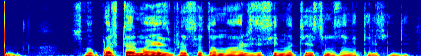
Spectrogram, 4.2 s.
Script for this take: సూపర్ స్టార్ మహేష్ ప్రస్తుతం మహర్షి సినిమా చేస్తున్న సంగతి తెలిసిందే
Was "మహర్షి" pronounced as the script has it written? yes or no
yes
